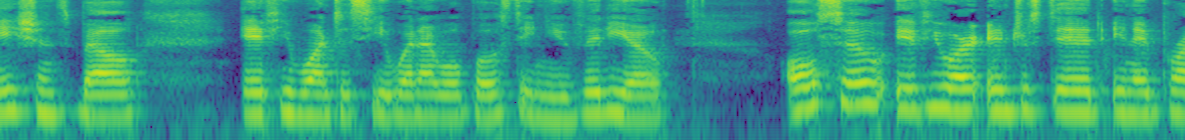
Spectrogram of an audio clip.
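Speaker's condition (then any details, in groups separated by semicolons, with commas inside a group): No condition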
